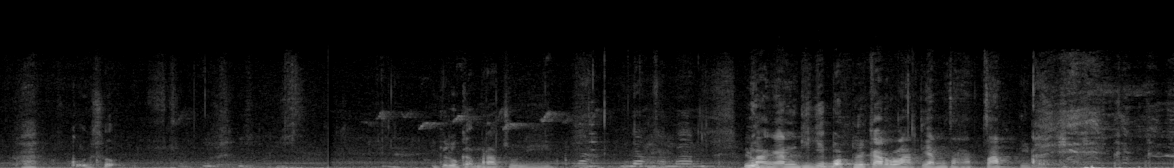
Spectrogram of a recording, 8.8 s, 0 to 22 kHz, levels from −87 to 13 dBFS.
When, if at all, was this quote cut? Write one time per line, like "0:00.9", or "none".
0:02.4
